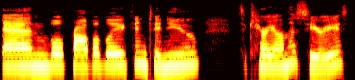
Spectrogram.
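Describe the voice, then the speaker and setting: A woman talking in a casual, rambling and animated solo vlog style, informal and unscripted. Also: fairly high pitch, normal speed, clean tone, no room sound. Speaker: host, self-published author.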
